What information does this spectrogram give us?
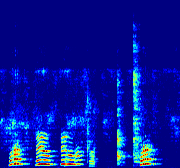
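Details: Javan myna, a pet bird described as clever, indoors. It gives a series of harsh, nasal, harmonic notes, each about half a second long, then sharp clicks and a final nasal note.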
